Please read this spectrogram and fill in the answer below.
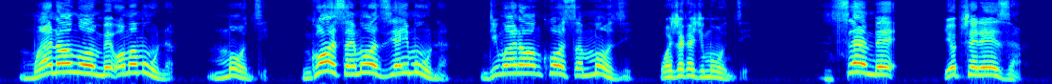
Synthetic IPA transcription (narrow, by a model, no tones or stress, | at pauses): mwanawaŋɔmbɛwamamuna | m̩mɔːd͡zi | ŋkʰɔsaimɔd͡zijaimuna | ndimwanawaŋkʰɔsam̩mɔd͡zi | wat͡ʃakat͡ʃimɔːd͡zi | n̩sɛmbɛ | jɔpʰɛɾɛːza̰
